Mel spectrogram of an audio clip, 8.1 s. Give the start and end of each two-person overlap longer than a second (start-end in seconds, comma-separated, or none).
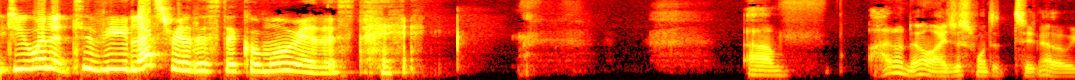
none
